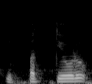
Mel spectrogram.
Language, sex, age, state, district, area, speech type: Kannada, male, 60+, Karnataka, Shimoga, rural, spontaneous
